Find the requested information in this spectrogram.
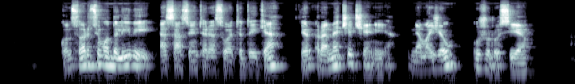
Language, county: Lithuanian, Telšiai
